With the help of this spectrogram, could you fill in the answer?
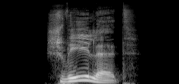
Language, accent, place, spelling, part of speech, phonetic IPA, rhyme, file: German, Germany, Berlin, schwelet, verb, [ˈʃveːlət], -eːlət, De-schwelet.ogg
- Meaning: second-person plural subjunctive I of schwelen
